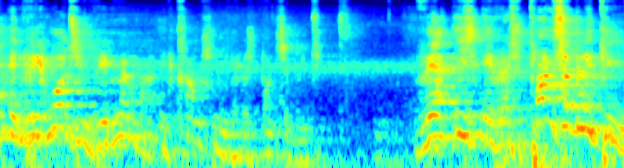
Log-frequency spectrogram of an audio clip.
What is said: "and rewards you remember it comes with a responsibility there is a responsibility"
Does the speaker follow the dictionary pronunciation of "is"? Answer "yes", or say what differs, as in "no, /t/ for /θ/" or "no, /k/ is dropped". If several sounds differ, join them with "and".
yes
